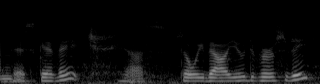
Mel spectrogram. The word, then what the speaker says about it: Paskewicz: I know, it should be Paskewicz. Paskewicz, yes.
